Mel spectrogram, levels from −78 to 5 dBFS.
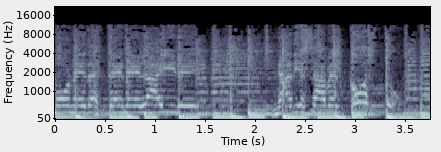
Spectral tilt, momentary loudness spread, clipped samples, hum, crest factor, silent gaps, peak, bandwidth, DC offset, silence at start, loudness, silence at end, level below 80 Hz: -5 dB/octave; 2 LU; under 0.1%; none; 14 dB; none; 0 dBFS; 11.5 kHz; under 0.1%; 0 s; -14 LUFS; 0 s; -22 dBFS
